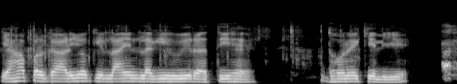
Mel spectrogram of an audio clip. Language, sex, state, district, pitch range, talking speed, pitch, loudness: Hindi, male, Bihar, Jamui, 130-145 Hz, 170 wpm, 135 Hz, -13 LUFS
